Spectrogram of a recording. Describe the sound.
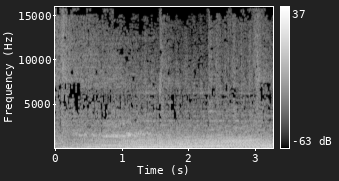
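Engine of a 2024 Ford Mustang California Special with a manual gearbox revving hard and loud, its pitch climbing steadily throughout, with a rough, continuous roar and a faint squeal-like edge.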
